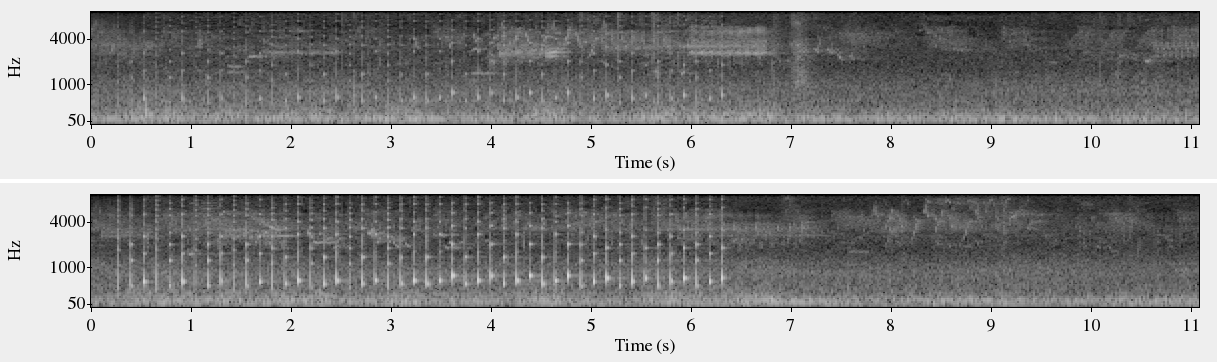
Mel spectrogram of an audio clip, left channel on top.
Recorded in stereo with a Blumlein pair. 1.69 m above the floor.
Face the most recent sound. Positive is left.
turn(degrees=-55)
